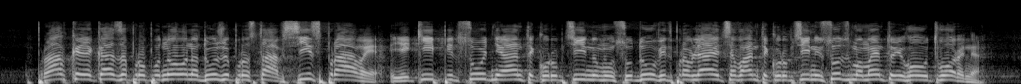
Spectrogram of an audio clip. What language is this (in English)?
Ukrainian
